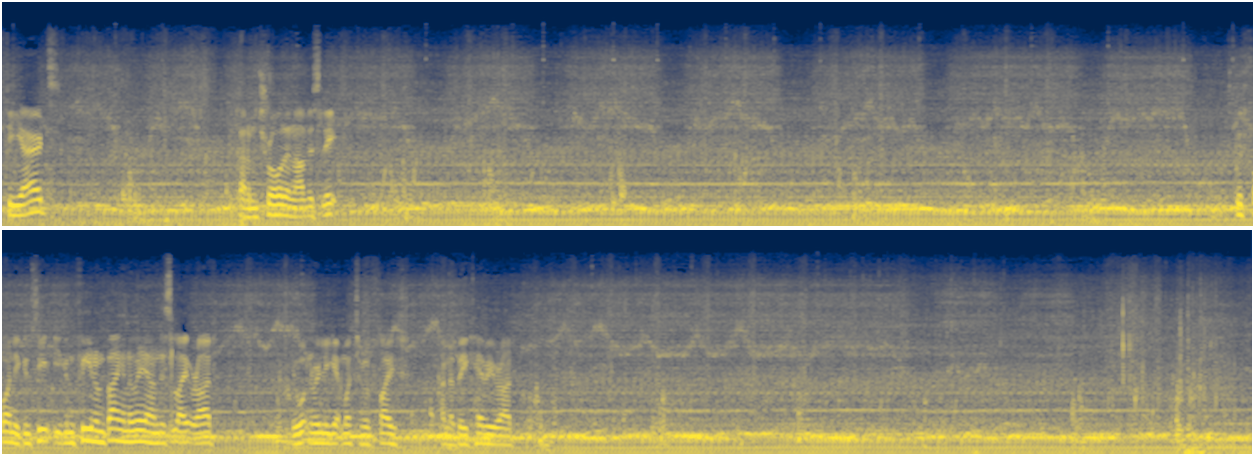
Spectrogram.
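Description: Small waves lap against the side of a boat.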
